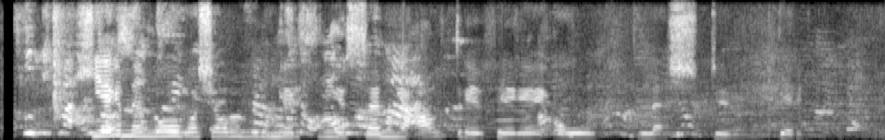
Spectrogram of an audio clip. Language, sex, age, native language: Icelandic, female, 18-19, Icelandic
